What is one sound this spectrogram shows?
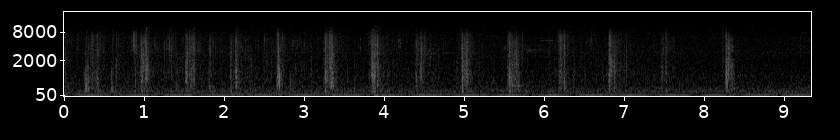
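Boots crunch steadily on rocky ground as soldiers walk.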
